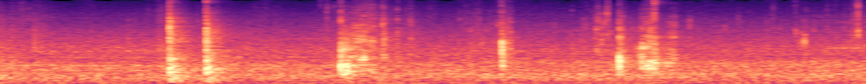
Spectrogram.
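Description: A spoon and plate knocking against a stainless steel mixing bowl, about six separate clinks spread over a few seconds while chopped onion is added to tomatoes for mixing.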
